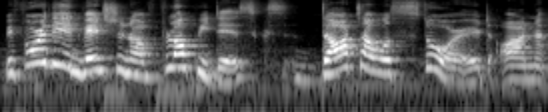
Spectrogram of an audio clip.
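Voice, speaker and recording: A woman's voice: high voice, big pitch swings, measured pace, bright, forceful tone. Playful young woman, lightish voice. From United States. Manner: playful, casual. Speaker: game streamer. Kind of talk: visual novel playthrough, reading aloud and commenting. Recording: voice over game music. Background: game music.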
